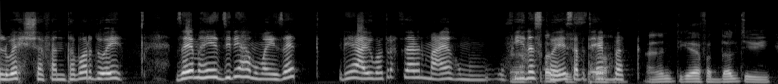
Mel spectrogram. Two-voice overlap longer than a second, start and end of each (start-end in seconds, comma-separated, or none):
5.1-6.4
